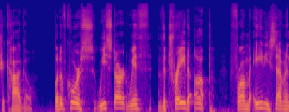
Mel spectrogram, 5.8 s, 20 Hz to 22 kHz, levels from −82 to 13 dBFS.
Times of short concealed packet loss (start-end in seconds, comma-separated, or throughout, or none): none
